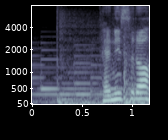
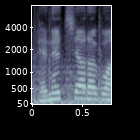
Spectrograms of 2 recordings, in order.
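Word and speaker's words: Venezia: 베네치아를 흔히 베니스라 하고 있으나 이탈리아 본토 발음으로는 베네치아라고 한다.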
